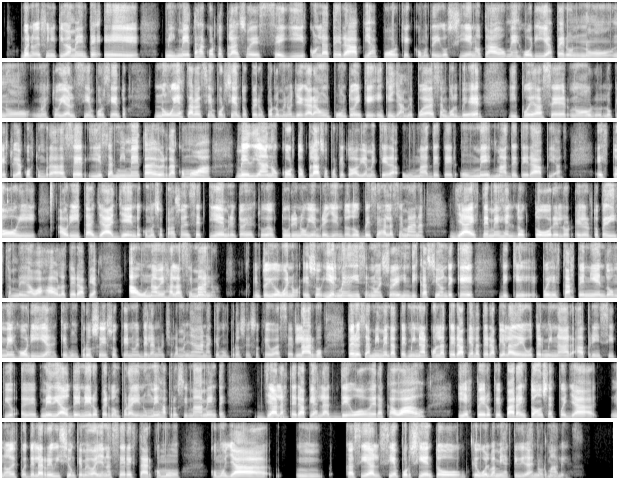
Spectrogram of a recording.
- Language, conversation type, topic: Spanish, advice, ¿Cómo puedo adaptarme a un diagnóstico de salud que me obliga a cambiar mis hábitos y prioridades?
- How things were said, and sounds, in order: distorted speech; other background noise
